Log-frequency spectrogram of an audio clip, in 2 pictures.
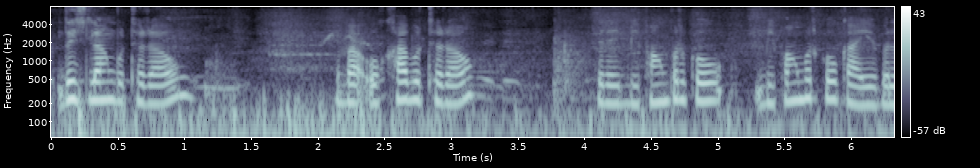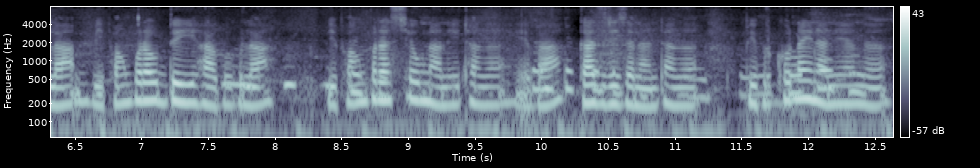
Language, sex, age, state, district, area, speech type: Bodo, female, 18-30, Assam, Udalguri, rural, spontaneous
